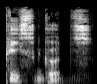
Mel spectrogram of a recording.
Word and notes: piece goods: British English

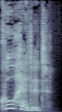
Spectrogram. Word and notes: coolheaded: British English

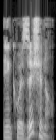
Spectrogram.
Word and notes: inquisitional: British English

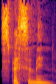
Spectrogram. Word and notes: specimen: British English

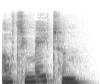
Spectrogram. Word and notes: ultimatum: British English

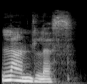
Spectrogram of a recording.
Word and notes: landless: British English

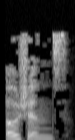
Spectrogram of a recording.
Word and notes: oceans: British English

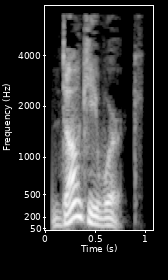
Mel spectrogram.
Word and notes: donkeywork: British English

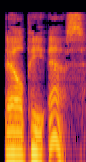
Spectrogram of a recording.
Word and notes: lps: British English

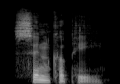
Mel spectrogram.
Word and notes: syncope: British English

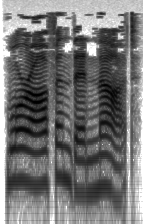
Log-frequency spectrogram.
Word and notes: more often than not: British English

